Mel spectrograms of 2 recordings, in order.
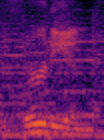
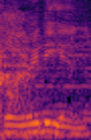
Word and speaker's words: Viridian: When I was a kid, I never saw that second I, and I always pronounced it Viridian. And then somebody told me it was Viridian.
